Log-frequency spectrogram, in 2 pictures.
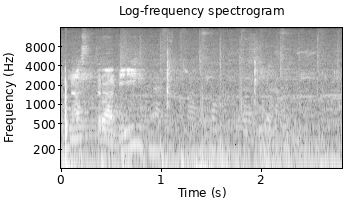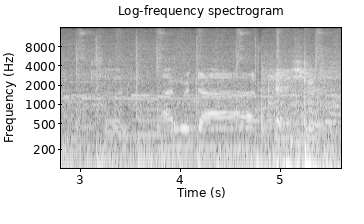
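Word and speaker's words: na zdraví: It's pronounced Nastravi.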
